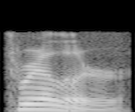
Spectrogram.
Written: thriller

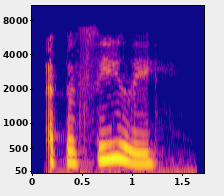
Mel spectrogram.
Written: epitheli

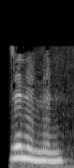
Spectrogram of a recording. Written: zinnemann

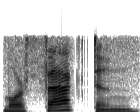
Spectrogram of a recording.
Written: morphactin

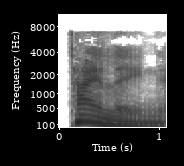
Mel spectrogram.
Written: tiling

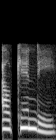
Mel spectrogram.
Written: Kindi, al-

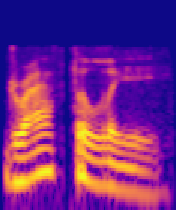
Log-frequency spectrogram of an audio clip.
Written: draftily

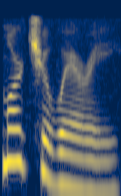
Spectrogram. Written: mortuary

